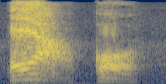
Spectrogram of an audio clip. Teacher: يولد من حركة الهمزة من الفتحة ألف · Term: بدل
